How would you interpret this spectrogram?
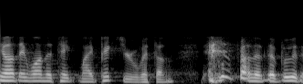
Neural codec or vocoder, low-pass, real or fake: none; 3.6 kHz; real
